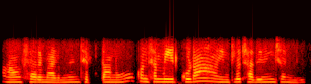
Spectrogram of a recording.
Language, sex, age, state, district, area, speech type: Telugu, female, 18-30, Andhra Pradesh, Kakinada, rural, conversation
